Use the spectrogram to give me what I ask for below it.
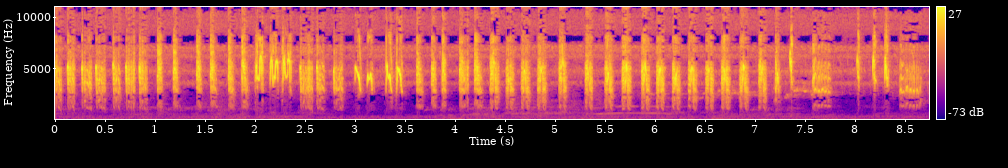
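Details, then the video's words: Clamorous reed warbler singing continuously in the ngacor style, kept as tutor song for training other birds; a fast, unbroken run of harsh, high chattering notes, about five per second, with no pause for nearly nine seconds. "BURUNG KERAK BASI NGACOR COCOK BUAT MASTERAN"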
